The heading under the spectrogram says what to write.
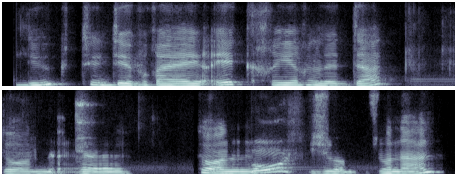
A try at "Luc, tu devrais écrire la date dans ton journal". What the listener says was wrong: Make it longer, not Luc. Luc, make it longer. Longer.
